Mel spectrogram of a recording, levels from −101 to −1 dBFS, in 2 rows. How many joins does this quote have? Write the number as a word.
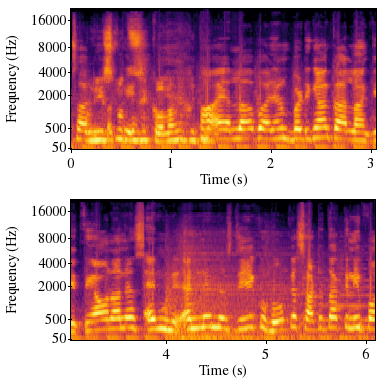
one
